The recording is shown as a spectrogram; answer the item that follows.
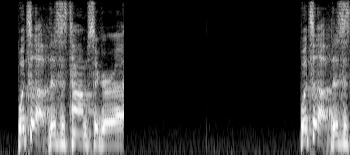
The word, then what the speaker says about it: Tom Segura: I'm like, I think he's saying Tom Segura's name wrong. And then I'm like, well, maybe I'm saying it wrong. So I went and pulled a clip of comedian Tom Segura saying his name.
